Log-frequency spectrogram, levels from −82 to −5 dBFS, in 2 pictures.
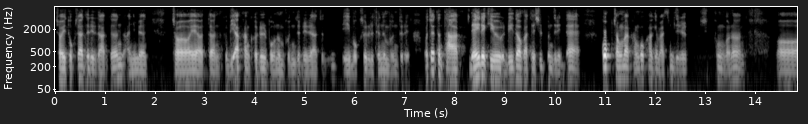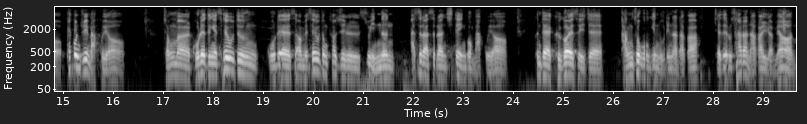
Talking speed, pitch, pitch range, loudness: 285 characters per minute, 95 Hz, 85-115 Hz, -27 LUFS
